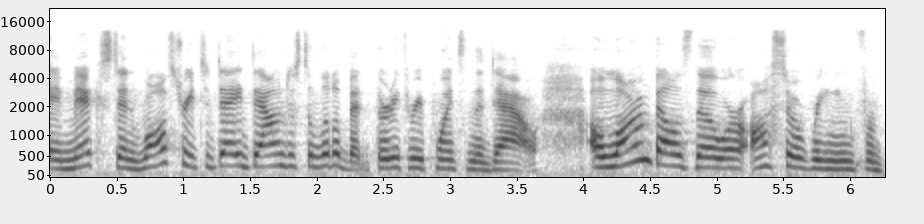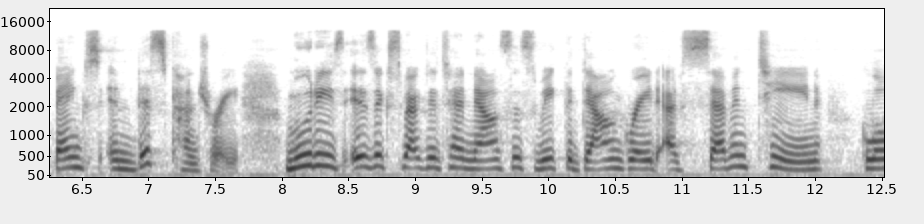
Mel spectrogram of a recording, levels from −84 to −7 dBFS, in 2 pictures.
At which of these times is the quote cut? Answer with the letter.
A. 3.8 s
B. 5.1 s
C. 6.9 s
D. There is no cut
C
